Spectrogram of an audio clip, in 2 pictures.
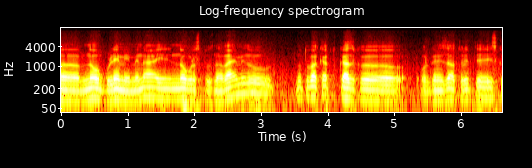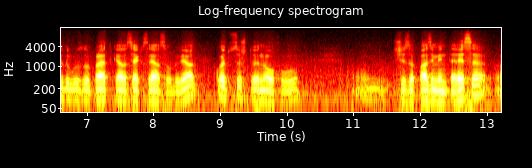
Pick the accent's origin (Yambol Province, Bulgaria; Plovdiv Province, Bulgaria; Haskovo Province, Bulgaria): Haskovo Province, Bulgaria; Svilengrad; Аз съм родом от Свиленград, че има хора дори от Свиленград.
